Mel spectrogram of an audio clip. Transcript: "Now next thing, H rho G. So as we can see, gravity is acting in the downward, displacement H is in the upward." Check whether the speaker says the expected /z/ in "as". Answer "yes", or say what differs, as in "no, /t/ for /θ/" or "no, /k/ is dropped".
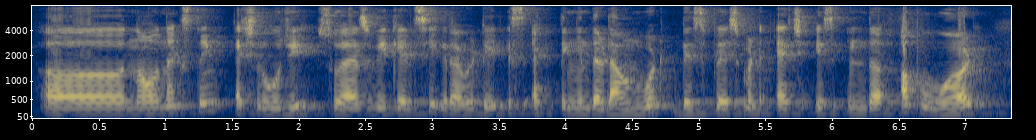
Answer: yes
